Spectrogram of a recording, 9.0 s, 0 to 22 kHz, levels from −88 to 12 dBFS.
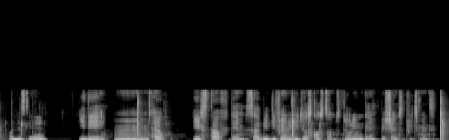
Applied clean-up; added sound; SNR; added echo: none; Wood; 13 dB; none.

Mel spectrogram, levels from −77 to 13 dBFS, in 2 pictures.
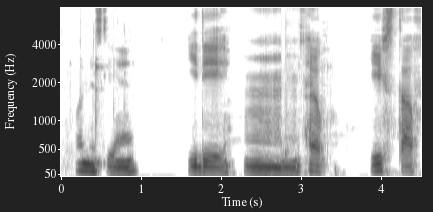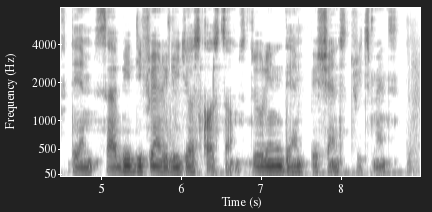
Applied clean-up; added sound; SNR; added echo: neural separator model SepFormer DNS4.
